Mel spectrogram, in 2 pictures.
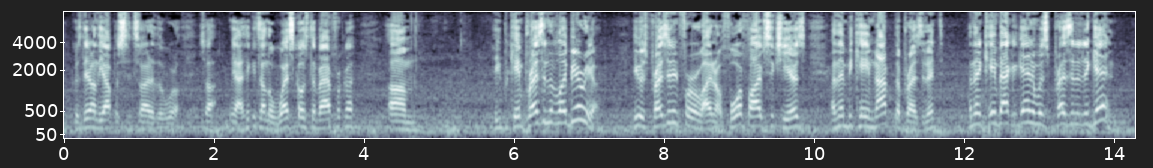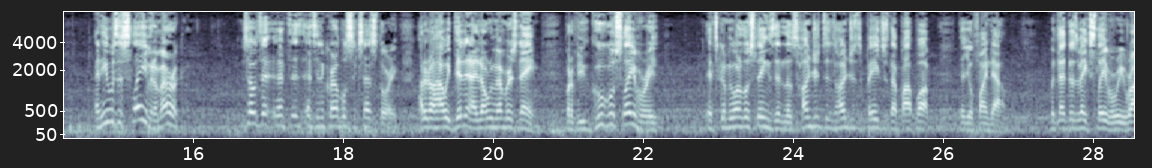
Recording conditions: inside a vehicle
